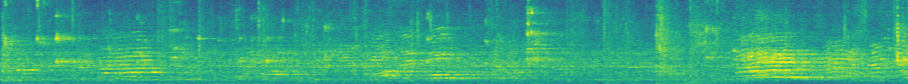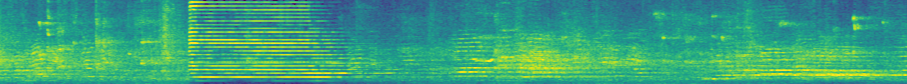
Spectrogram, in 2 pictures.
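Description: Children shout and cheer in a large echoing hall.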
